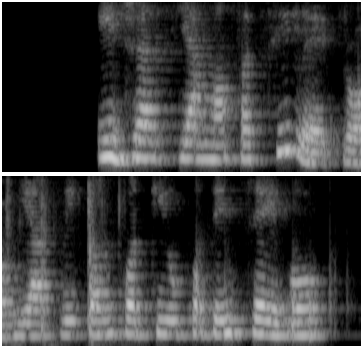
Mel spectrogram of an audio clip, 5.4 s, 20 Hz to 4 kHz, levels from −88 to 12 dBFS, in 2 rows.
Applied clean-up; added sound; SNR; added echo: neural mask model DeepFilterNet 3.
